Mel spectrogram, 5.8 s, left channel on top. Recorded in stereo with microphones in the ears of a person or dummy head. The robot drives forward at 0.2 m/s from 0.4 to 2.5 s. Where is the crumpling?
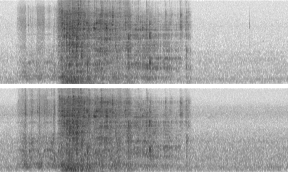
10° left (ahead or behind), 1.4 m.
